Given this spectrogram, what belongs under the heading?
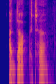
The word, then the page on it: adductor: British English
